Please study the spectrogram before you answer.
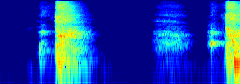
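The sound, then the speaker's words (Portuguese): Two loud, breathy sneezes from a person trying to keep their eyes open, each preceded by a quick intake of breath, with a softer breathy noise in the pause between them. “Vou espirrar de olho aberto agora, peraí. Ai, espirrar de olho aberto.”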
